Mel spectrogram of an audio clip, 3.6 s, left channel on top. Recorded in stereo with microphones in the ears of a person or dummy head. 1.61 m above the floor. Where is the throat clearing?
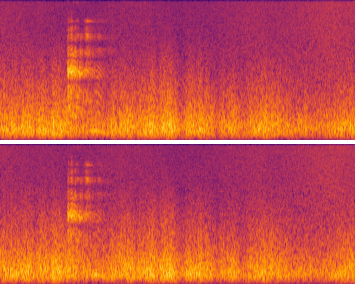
20° left (ahead or behind).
